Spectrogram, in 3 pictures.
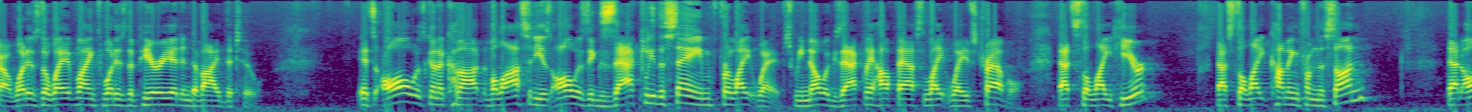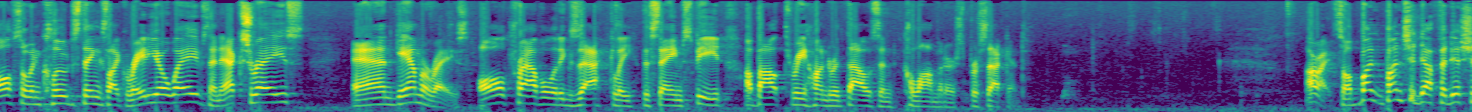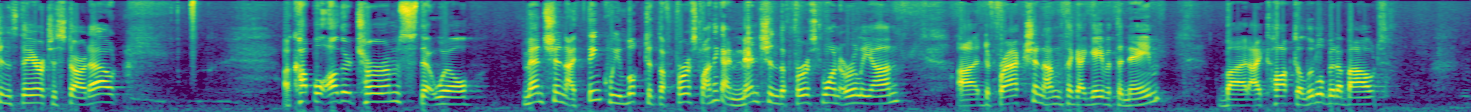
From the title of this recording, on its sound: Live Class Lecture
